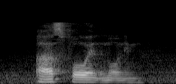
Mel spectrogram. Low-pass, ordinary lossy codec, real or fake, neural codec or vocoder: 7.2 kHz; MP3, 32 kbps; fake; codec, 16 kHz in and 24 kHz out, 0.6 kbps, FocalCodec, streaming, 4096 codes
